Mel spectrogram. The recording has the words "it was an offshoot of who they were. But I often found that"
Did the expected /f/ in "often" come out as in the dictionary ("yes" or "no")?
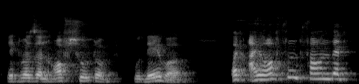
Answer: yes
